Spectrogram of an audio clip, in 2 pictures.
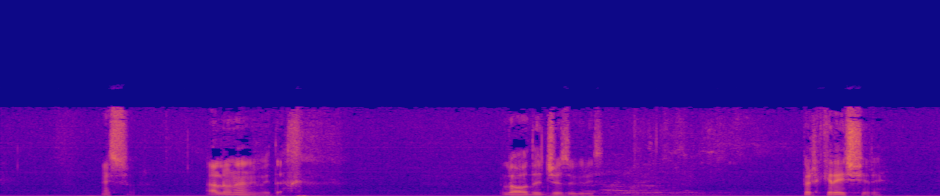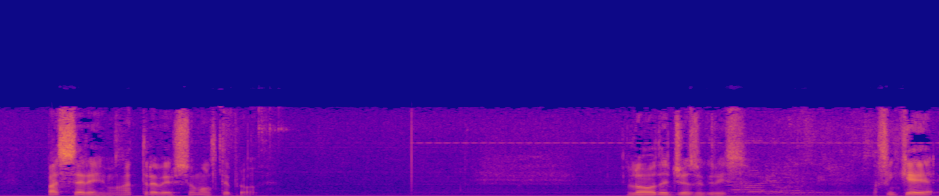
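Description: A middle-aged man speaks with animation through a microphone, in bursts with pauses.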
